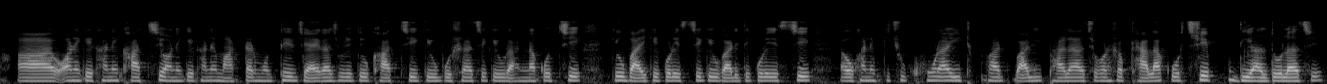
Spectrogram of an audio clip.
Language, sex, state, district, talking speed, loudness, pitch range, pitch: Bengali, female, West Bengal, Purulia, 200 wpm, -30 LUFS, 165-180 Hz, 175 Hz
